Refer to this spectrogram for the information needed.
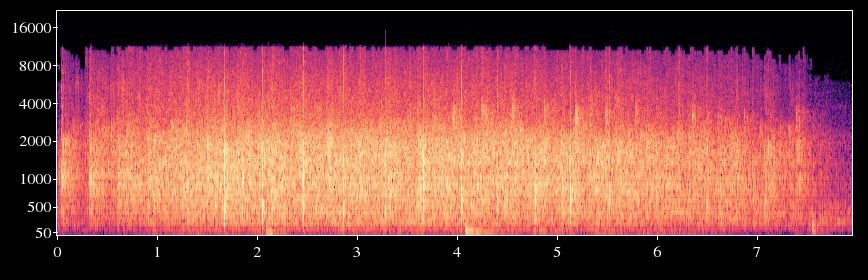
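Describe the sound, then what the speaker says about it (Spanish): Applause from the audience at a national security and justice forum, a dense, steady clatter of many hands that holds for several seconds and fades out at the very end. "Un gran esfuerzo del que me es imposible nombrar a todos y cada uno de los que participaron, pero para ellos pido un aplauso."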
